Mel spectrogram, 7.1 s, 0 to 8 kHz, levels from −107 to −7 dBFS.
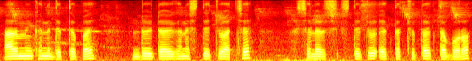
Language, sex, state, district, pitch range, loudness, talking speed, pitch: Bengali, male, Tripura, Unakoti, 105-125 Hz, -18 LUFS, 125 wpm, 115 Hz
